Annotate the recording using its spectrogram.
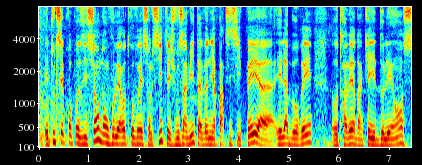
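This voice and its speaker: A man talks at a fairly slow pace in a medium pitch. His pitch variation is ordinary. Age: 40s. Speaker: parliamentary candidate. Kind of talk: campaign statement. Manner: halting, many hesitations.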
